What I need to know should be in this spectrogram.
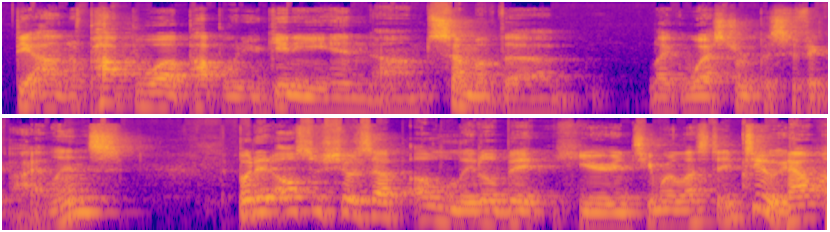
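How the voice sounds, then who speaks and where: A man's voice: mid-range voice, a bit bright. A man chatting to camera about his travels, eager and full of exclamations. His voice sits in a middling register and rings in a roomy, echoey space. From United States. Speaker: travel vlogger. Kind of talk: casual travel vlog talk to camera. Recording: roomy echo.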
